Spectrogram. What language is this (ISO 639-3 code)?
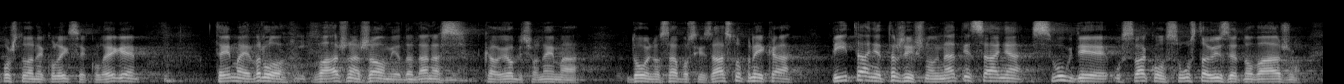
hrv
